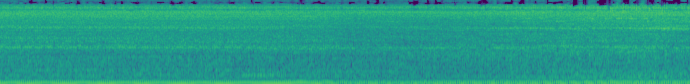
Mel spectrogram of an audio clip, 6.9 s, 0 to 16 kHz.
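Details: BMW X3 E83 after replacing the serpentine belt to fix a charging fault that drained the battery: smooth even idle with a steady low hum and no squeal, chirp or tapping; running normally.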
